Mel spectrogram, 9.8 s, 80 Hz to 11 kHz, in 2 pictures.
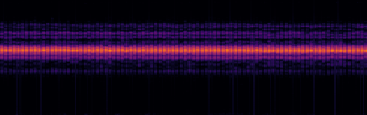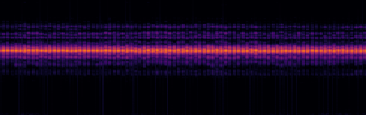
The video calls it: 5 popular poison dart frogs - call and sound. Poison arrow frog.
